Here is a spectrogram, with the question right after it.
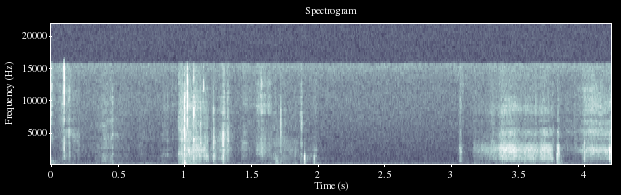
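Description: Fingertips and nails rub and slide across the glossy photo pages of a large hardcover book. Quiet, dry crinkly rustles and brief papery ticks come and go, with a louder crisp swipe near the start and a sustained bright, hissing slide toward the end.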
